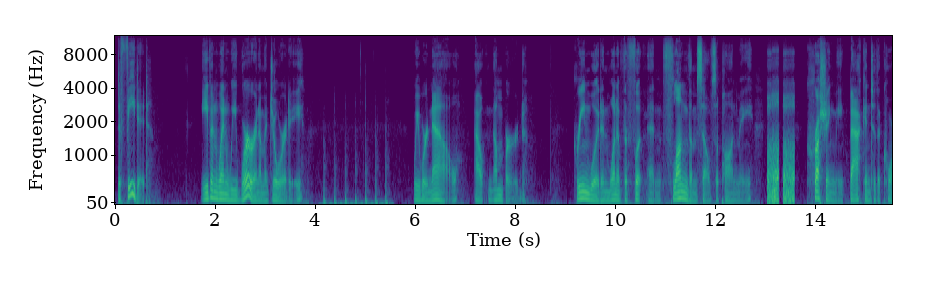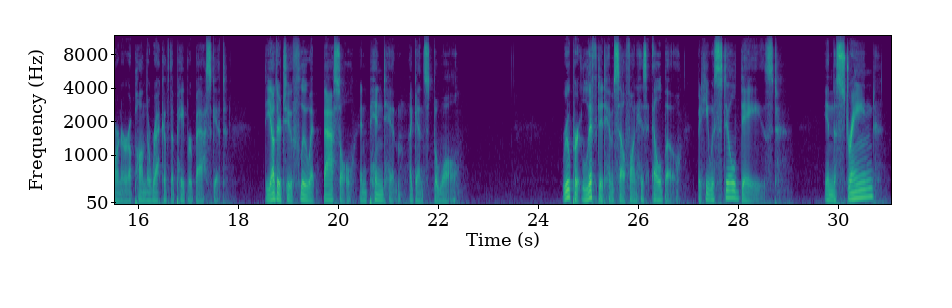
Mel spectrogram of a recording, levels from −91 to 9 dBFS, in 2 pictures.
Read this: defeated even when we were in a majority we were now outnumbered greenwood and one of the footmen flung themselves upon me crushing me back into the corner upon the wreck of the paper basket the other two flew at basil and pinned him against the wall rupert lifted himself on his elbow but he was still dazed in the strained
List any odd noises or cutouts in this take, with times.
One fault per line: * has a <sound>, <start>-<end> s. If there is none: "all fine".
* has a thud, 4.1-5.6 s
* has a laugh, 13.0-13.6 s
